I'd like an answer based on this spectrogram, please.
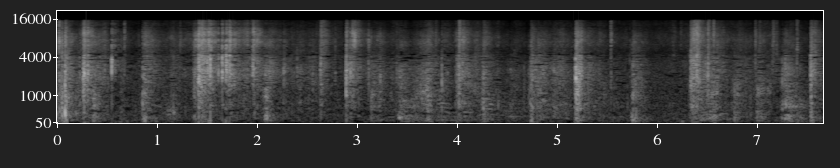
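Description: Woven bamboo fencing being wrenched down and broken: an irregular run of sharp cracks, snaps and crashes, several bunched together about a second and a half in and again around six and a half seconds.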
